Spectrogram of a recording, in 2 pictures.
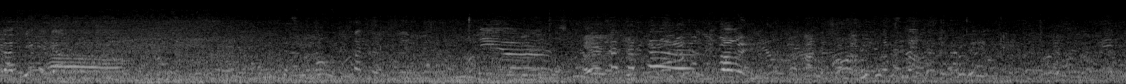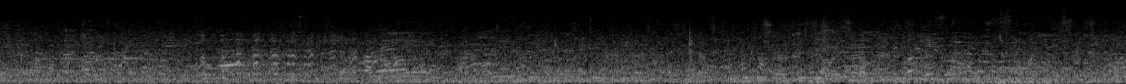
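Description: A large crowd of men and women chatters outdoors all around.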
